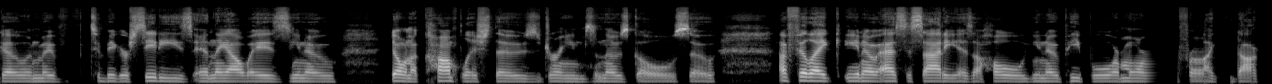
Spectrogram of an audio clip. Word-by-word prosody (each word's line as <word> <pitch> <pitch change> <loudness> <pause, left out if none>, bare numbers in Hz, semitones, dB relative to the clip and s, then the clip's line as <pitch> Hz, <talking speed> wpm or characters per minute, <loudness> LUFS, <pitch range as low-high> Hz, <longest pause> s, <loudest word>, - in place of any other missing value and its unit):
go 145 0 -3
and 145 0 -7
move 140 -3 -6 0.3
to 155 - 0
bigger 145 -1 -5
cities 150 -4 +1
and 145 0 -4
they 145 0 +1
always, 140 -1 0
you 145 0 -6
know, 135 -1 -6 0.6
don't 155 -3 +3
accomplish 145 -1 +1
those 140 -2 -5
dreams 140 -3 -3
and - - -9
those 140 -2 +5
goals, 70 0 0
so, 70 -1 +7 0.6
I - - +3
feel 180 -1 +3
like, 160 -3 +4
you 160 +1 -2
know, 155 -1 +2
as 150 -1 +4
society 145 0 +4
as 135 - -6
a - - -5
whole, 145 -2 -5
you 145 +1 -11
know, 140 0 -3
people 145 -1 -7
are 145 - -3
more 145 -1 -6 0.2
for 75 - -8
like 75 -1 -6 0.2
doctors - - -3
145 Hz, 175 wpm, -22 LUFS, 140-145 Hz, 0.6 s, so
